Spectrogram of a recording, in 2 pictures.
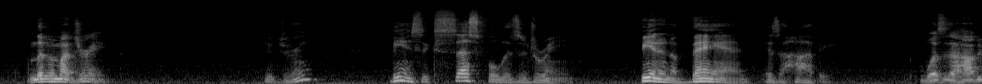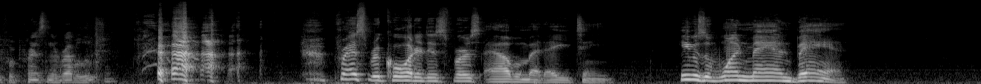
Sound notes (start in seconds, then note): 11.2 laughing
